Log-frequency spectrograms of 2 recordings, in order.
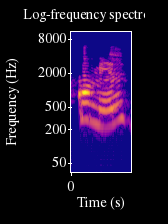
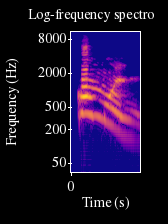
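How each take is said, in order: First: The final syllable has an i vowel. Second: The final syllable has an u vowel. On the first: The speaker calls it wrong. "Not Kumil, that's a printing mistake" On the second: The speaker calls it right.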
